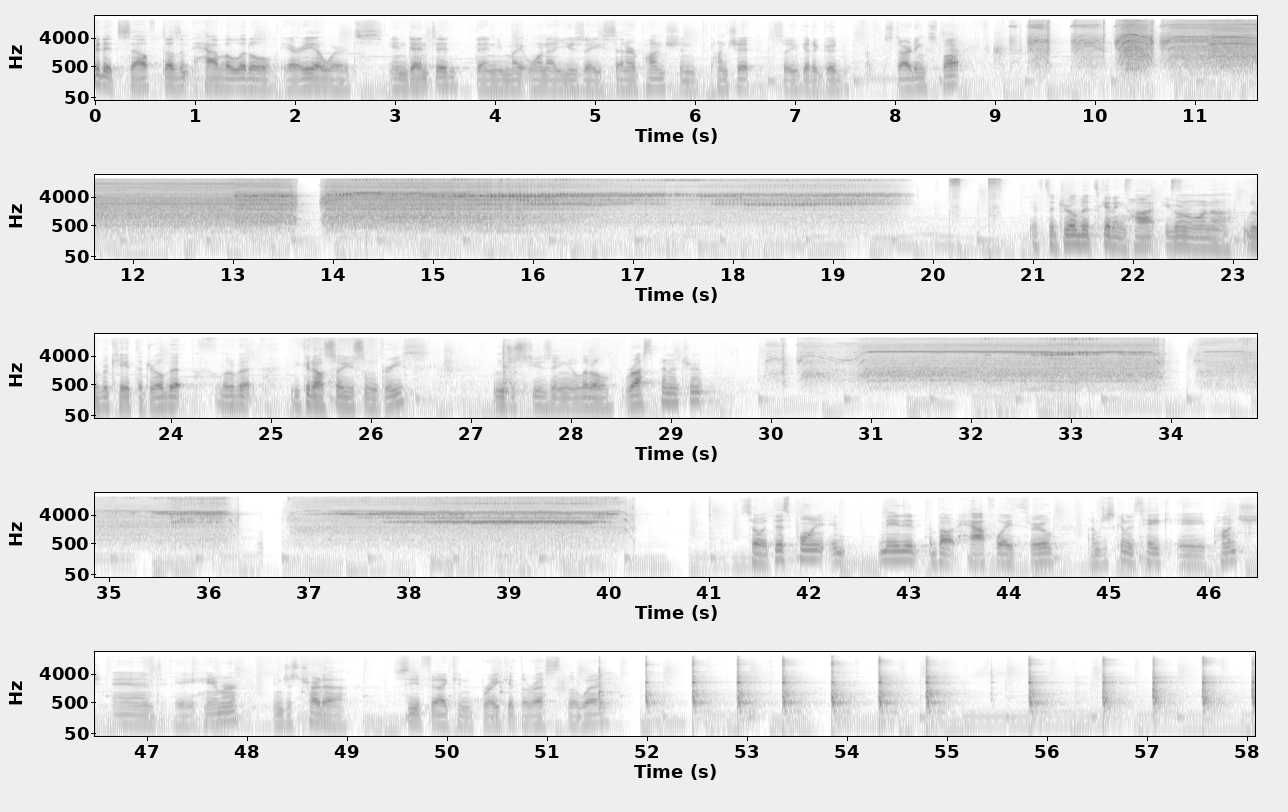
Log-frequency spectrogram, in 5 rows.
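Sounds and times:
electric drill boring into metal: 9.2 - 19.8, 29.9 - 40.4
hammer striking steel punch: 51.5 - 55.2, 55.8 - 58.0.

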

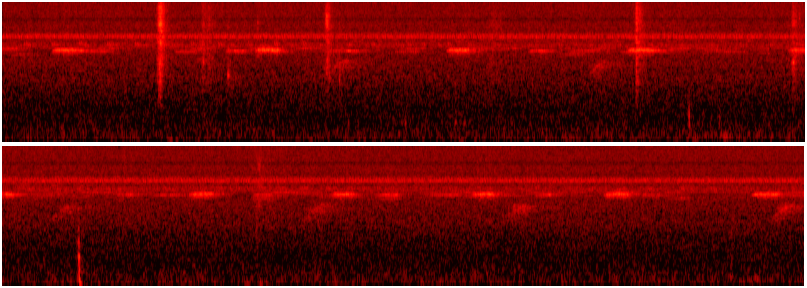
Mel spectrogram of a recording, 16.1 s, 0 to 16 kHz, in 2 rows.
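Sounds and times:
crickets chirping: 0.0 - 16.0
steady high hiss: 0.0 - 16.0.

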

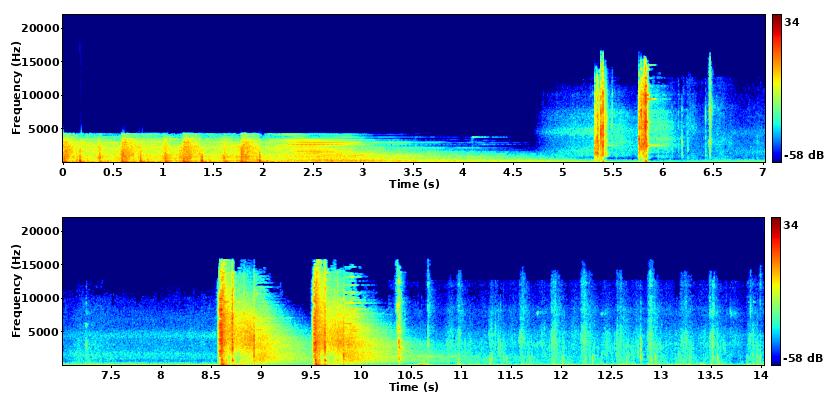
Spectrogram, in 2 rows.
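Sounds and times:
rifle shots echoing: 8.6 - 10.9
footsteps through dry leaves: 10.7 - 14.0.

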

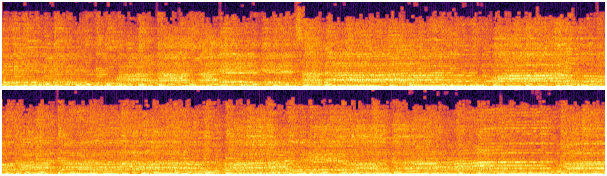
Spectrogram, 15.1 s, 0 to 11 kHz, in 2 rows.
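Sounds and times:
band with bass: 0.0 - 15.0
other voices singing: 0.0 - 15.0
steady drum beat: 0.0 - 15.0.

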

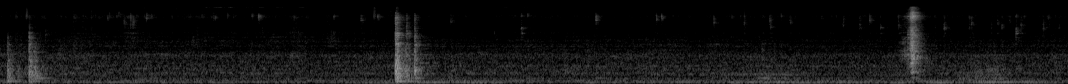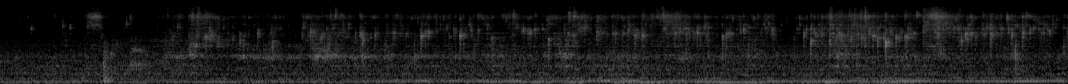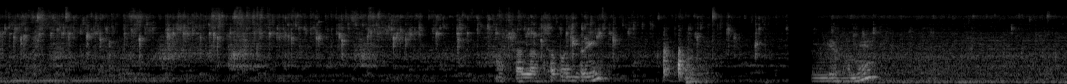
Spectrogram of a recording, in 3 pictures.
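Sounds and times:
food sizzling in oil: 8.1 - 32.0.

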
